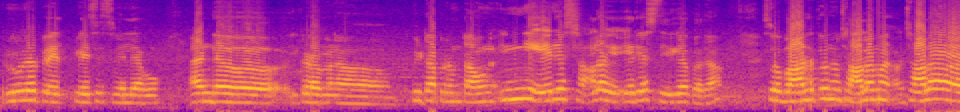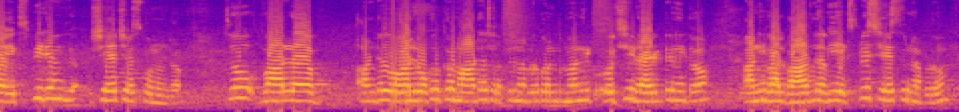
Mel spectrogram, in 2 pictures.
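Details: Adult woman speaking; Normal speech.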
